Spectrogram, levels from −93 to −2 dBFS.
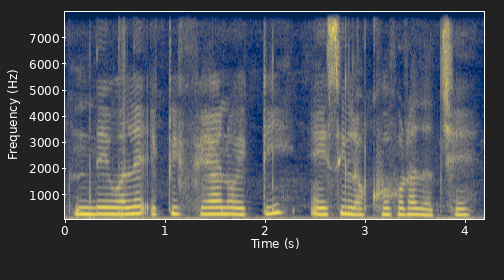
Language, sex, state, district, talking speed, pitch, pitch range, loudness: Bengali, female, West Bengal, Alipurduar, 130 wpm, 250 Hz, 240-255 Hz, -14 LUFS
